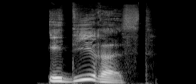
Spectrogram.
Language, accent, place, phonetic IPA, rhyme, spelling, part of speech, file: German, Germany, Berlin, [eˈdiːʁəst], -iːʁəst, edierest, verb, De-edierest.ogg
- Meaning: second-person singular subjunctive I of edieren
